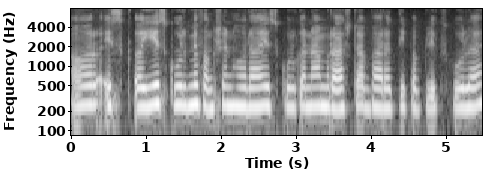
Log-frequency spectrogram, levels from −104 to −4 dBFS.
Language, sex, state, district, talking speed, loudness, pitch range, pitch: Hindi, female, Delhi, New Delhi, 185 wpm, -16 LUFS, 225-245 Hz, 235 Hz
